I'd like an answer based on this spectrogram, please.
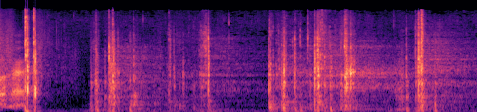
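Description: A run of irregular sharp clicks and light clatters, as of small hard objects being handled.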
